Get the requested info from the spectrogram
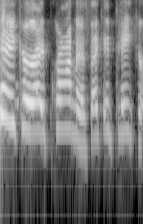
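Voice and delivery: put-on very high, sinister, creepy small-child voice. Act out what she said for your co-hosts, in a little kid voice. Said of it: "Like this little kid voice".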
